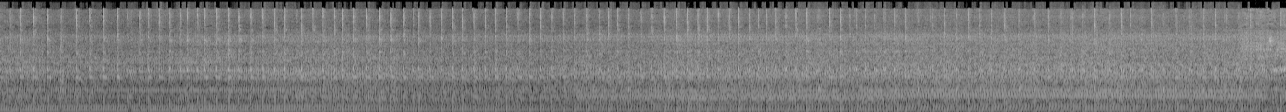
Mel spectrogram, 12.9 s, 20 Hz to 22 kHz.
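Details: Toro CCR2000 single-stage snowblower, 4.5 hp Suzuki two-stroke on 50:1 mix with a Mikuni carb, after cleaning the bowl and main jet with brake cleaner: catches and keeps running with a fast, fairly even buzz.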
